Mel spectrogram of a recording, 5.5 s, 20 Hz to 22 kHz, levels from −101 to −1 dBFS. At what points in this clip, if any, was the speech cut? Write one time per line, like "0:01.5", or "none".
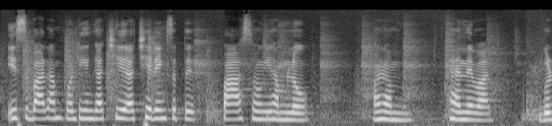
none

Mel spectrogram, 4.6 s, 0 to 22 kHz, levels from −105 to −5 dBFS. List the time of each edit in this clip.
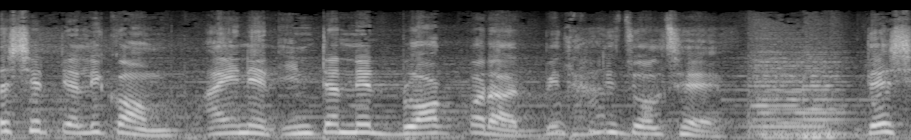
0:02.8

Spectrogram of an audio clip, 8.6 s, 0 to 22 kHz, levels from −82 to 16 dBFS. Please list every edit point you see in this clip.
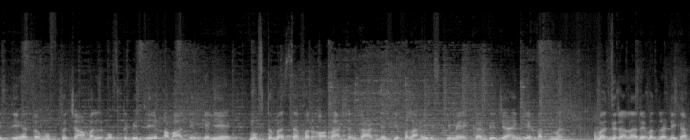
none

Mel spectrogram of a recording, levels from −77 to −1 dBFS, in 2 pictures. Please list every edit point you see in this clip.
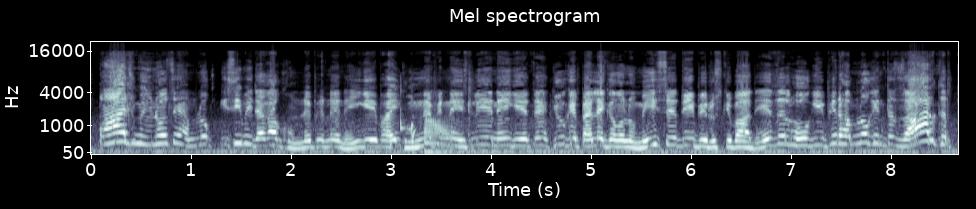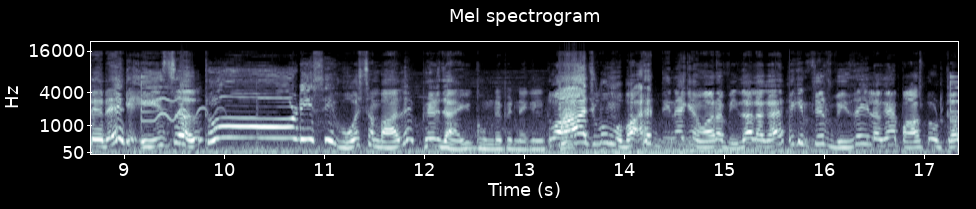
none

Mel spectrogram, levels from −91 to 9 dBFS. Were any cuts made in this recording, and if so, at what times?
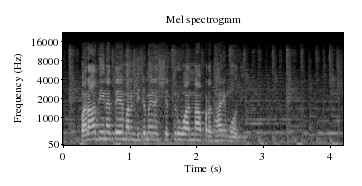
0:02.7

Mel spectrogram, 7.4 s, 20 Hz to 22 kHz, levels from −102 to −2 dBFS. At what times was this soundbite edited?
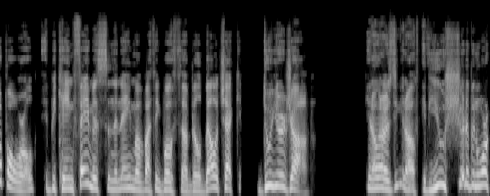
0:03.6
0:06.3

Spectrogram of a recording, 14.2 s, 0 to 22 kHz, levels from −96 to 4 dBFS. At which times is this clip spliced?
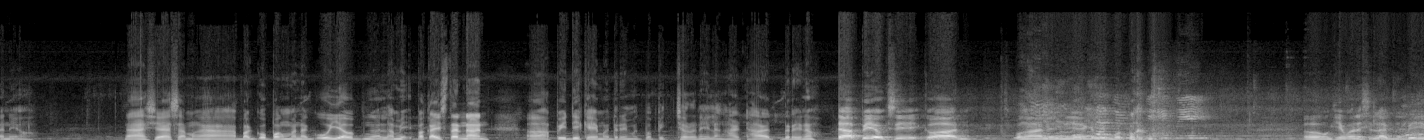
0:08.3

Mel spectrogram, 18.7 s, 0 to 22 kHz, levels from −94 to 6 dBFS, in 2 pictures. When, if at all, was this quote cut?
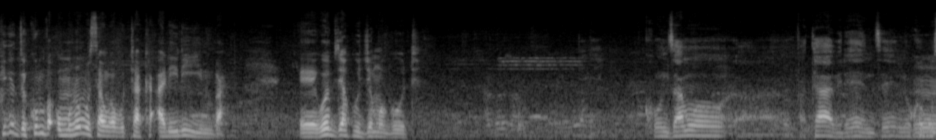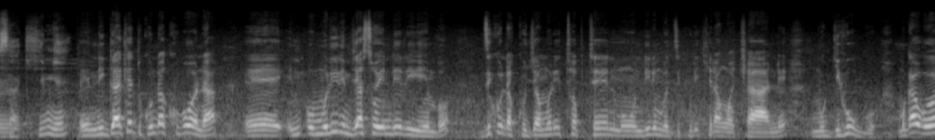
0:10.1

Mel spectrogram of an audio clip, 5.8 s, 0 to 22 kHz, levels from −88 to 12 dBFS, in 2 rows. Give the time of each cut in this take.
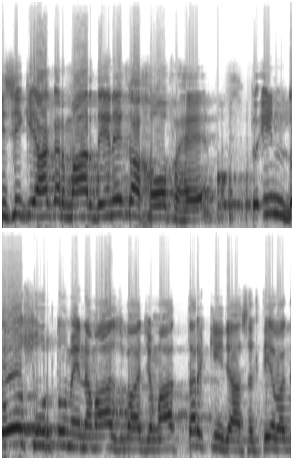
0:02.3

